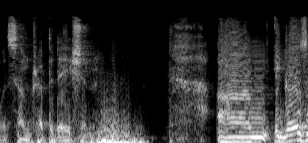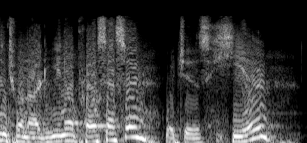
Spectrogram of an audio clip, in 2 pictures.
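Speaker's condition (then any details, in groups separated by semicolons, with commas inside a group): No condition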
